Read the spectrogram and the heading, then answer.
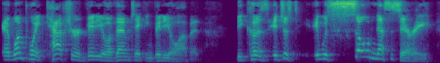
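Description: A man with a forceful, bright and slightly high-pitched voice co-hosts a casual podcast. He talks in a wry, wordy, analytical way. The audio is a little dull and compressed. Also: big pitch swings, normal speed, breathy edge. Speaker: podcast co-host. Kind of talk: casual conversational podcast talk.

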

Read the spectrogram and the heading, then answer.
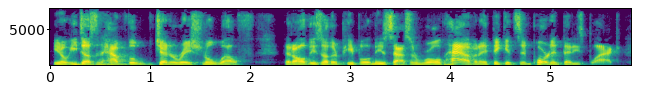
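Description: A man co-hosting a casual, analytical film discussion, talking in an animated, enthusiastic way with many rambling asides. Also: mid-range voice, quick pace, lo-fi sound. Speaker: podcast co-host.

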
